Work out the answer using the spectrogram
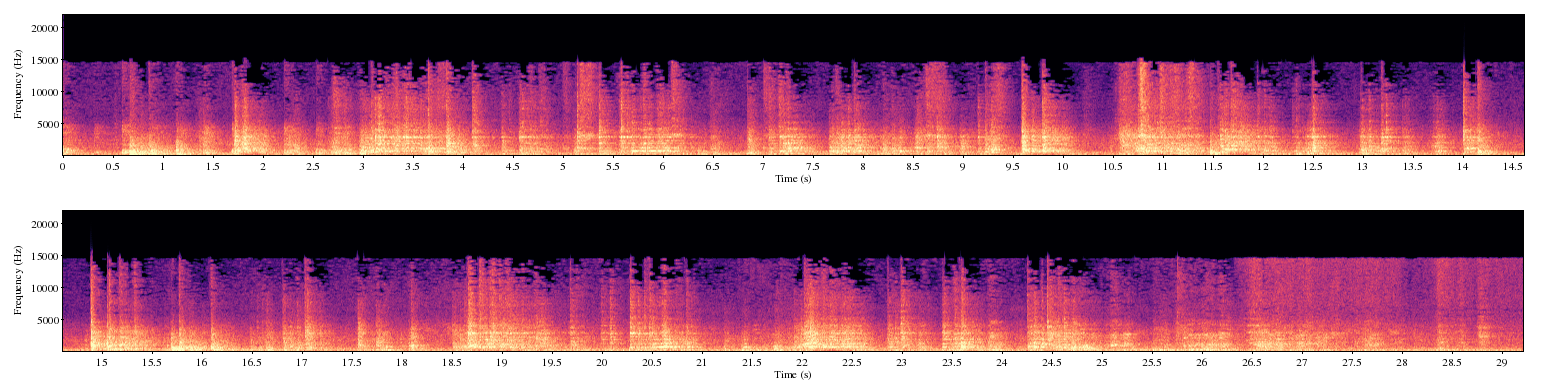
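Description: Ceramic plates and wire dish racks clattering and clinking in quick, irregular knocks as they are handled and stacked at a dish station, over a steady hum.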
